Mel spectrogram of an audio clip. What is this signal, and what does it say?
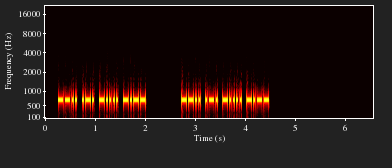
Morse code, heard as a keyed tone, about 36 wpm, 700 Hz. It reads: ZR6Y ZR6Y
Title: DXCC-100 Call Signs - 4 Characters - Repeated 2x - 35wpm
